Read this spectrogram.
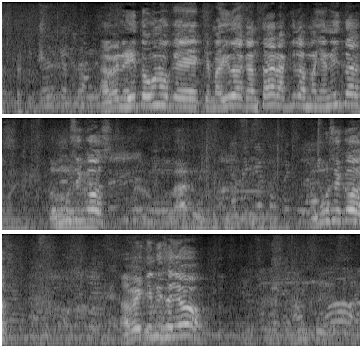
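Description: A man speaks cheerfully and laughs close by.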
